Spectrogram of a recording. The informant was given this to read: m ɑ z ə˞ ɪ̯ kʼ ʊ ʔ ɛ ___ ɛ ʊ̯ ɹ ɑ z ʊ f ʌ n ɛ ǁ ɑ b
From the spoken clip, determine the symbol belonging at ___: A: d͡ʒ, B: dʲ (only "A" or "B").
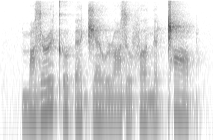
A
